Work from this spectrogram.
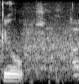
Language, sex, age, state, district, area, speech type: Maithili, male, 18-30, Bihar, Madhepura, rural, spontaneous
